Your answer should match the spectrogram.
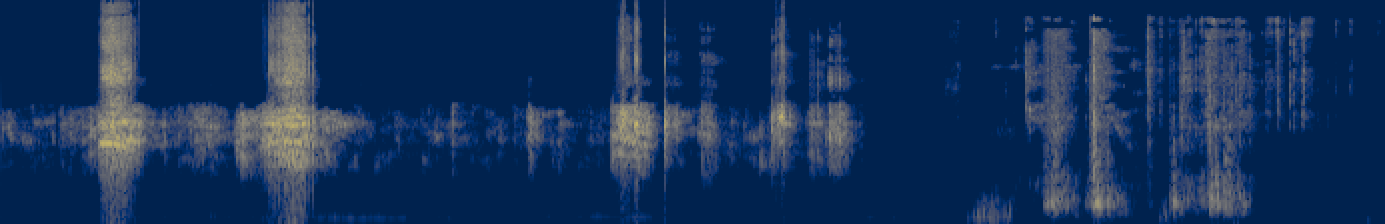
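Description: Playback through a Panasonic IC voice recorder's small built-in speaker: a tinny, narrow hiss with two loud crackles about one and two seconds in and a few shorter ones around five seconds, stopping at about six seconds. Near the end come a few duller knocks and rustles of the recorder being handled.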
